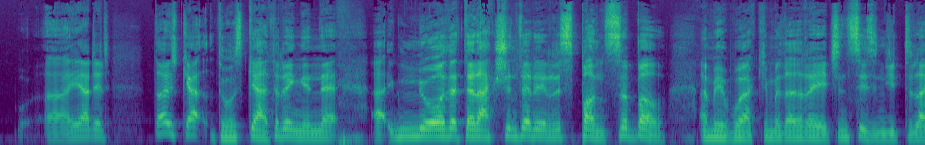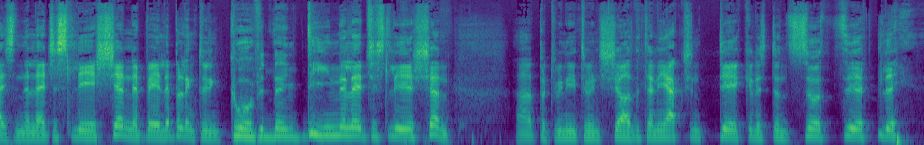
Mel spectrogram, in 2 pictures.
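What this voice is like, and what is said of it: Weak put-on Welsh accent. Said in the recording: “It's just not a strong point of mine, the Welsh accent, I will say... It's just bordering Geordie.”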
